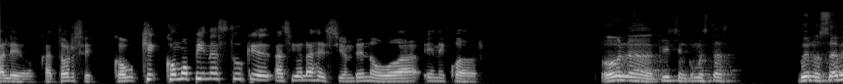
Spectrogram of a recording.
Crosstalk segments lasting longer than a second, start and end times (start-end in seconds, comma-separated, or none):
none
